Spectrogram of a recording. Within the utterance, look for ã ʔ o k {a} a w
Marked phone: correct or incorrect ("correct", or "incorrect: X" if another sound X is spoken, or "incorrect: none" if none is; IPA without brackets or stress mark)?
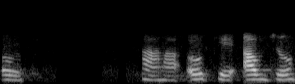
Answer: incorrect: e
